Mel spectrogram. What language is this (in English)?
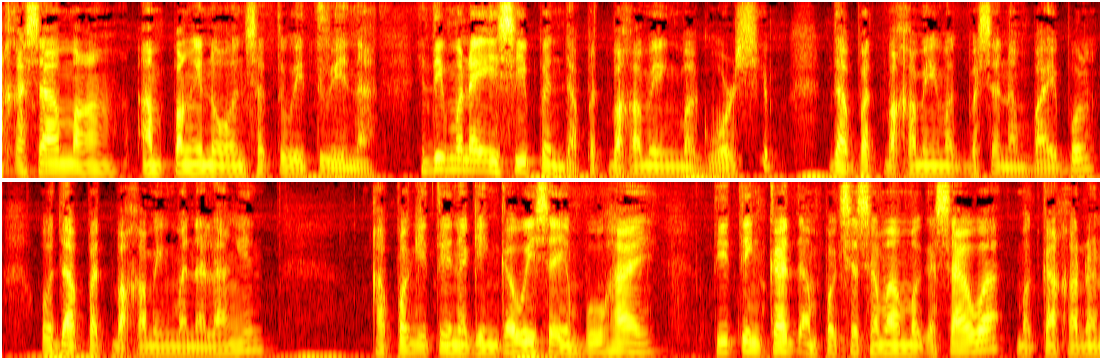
Filipino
